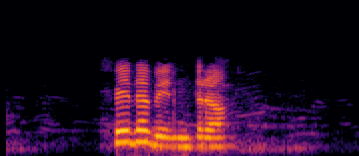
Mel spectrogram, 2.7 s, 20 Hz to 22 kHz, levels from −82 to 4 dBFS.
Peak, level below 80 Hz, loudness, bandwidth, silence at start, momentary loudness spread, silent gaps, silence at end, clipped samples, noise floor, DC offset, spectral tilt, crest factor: 0 dBFS; -60 dBFS; -14 LUFS; 5.6 kHz; 0.85 s; 7 LU; none; 0.95 s; under 0.1%; -59 dBFS; under 0.1%; -9 dB/octave; 18 dB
